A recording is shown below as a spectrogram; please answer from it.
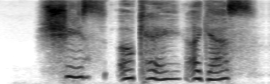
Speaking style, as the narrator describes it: Mary answered in a breathy voice that I had to lean in to hear

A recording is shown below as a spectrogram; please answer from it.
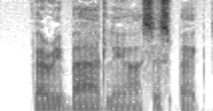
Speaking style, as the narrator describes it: muttered Marvin

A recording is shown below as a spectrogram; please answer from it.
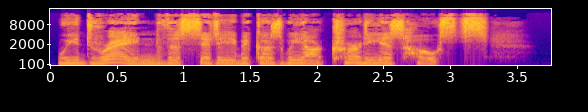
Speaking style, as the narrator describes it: Le Simon said, his voice unexpectedly deep

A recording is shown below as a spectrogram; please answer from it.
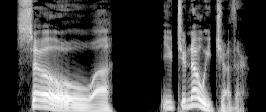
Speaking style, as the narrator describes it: I chuckled

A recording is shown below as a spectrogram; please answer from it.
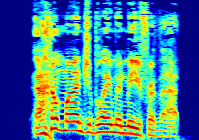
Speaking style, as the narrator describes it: I chuckled

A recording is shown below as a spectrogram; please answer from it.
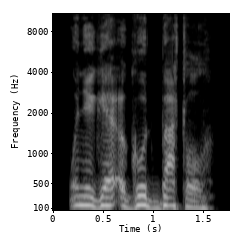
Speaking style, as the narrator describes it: grunted Downside

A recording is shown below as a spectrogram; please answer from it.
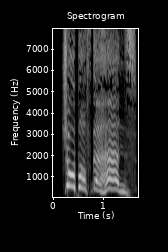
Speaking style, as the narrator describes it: the old woman screamed

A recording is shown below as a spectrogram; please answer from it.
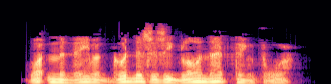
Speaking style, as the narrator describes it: Clucky whispered to Martin

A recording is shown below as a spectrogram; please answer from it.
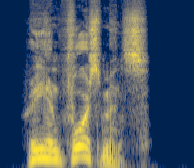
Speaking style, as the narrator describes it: gasped Kent with equal pleasure

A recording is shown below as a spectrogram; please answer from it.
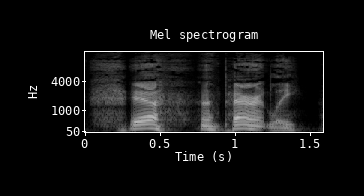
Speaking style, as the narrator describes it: I chuckled

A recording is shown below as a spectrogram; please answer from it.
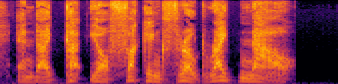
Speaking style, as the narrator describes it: a voice hissed in his ear

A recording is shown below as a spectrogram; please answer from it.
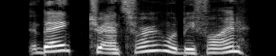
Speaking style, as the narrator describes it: I said in a strained voice as I fought to keep my words casual

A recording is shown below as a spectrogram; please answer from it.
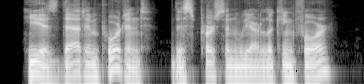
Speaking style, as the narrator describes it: Rakashi asked, speaking in Kadrin with a Tikalish accent

